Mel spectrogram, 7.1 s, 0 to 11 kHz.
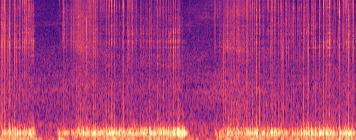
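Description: Long orange acrylic nails on both hands scratch up and down a silver microphone's hollow metal mesh grille. The result is a dense, low, rumbling scrape with a steady hum-like tone near 156 Hz and little high end. It comes in three continuous bursts split by two brief quiet pauses.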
